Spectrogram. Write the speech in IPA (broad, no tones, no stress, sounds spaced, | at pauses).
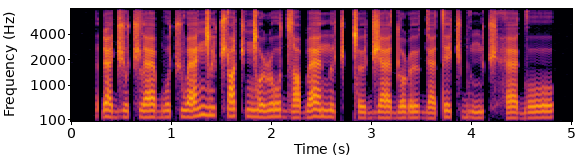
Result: ɗ æ d͡ʒ o t͡ʃ l æ b o t͡ʃ w æ ŋ͡ǀ y t͡ʃ ɽ ɑ t͡ʃ ŋ͡ǀ o ɭ o d͡z ɑ b æ n ɯ t͡ʃ ǀ ø d͡ʒ æ d o ɽ ø ɡ æ t e t͡ʃ b ɯ ŋ y t͡ʃ h æ ɡ o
